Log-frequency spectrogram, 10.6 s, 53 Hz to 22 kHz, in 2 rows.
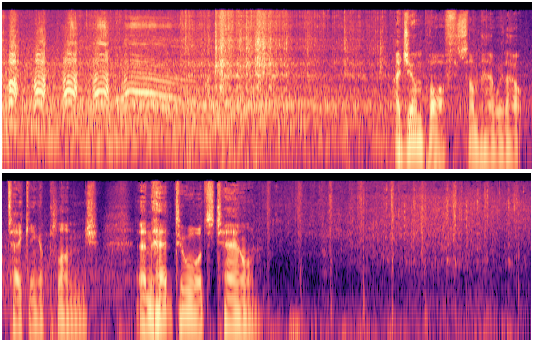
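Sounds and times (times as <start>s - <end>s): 
laughter: 0.0s - 2.1s
horse-drawn cart rumbling: 0.0s - 10.5s
speech: 3.9s - 8.0s
hooves of a horse pulling a cart clip-clopping: 7.4s - 10.5s.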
